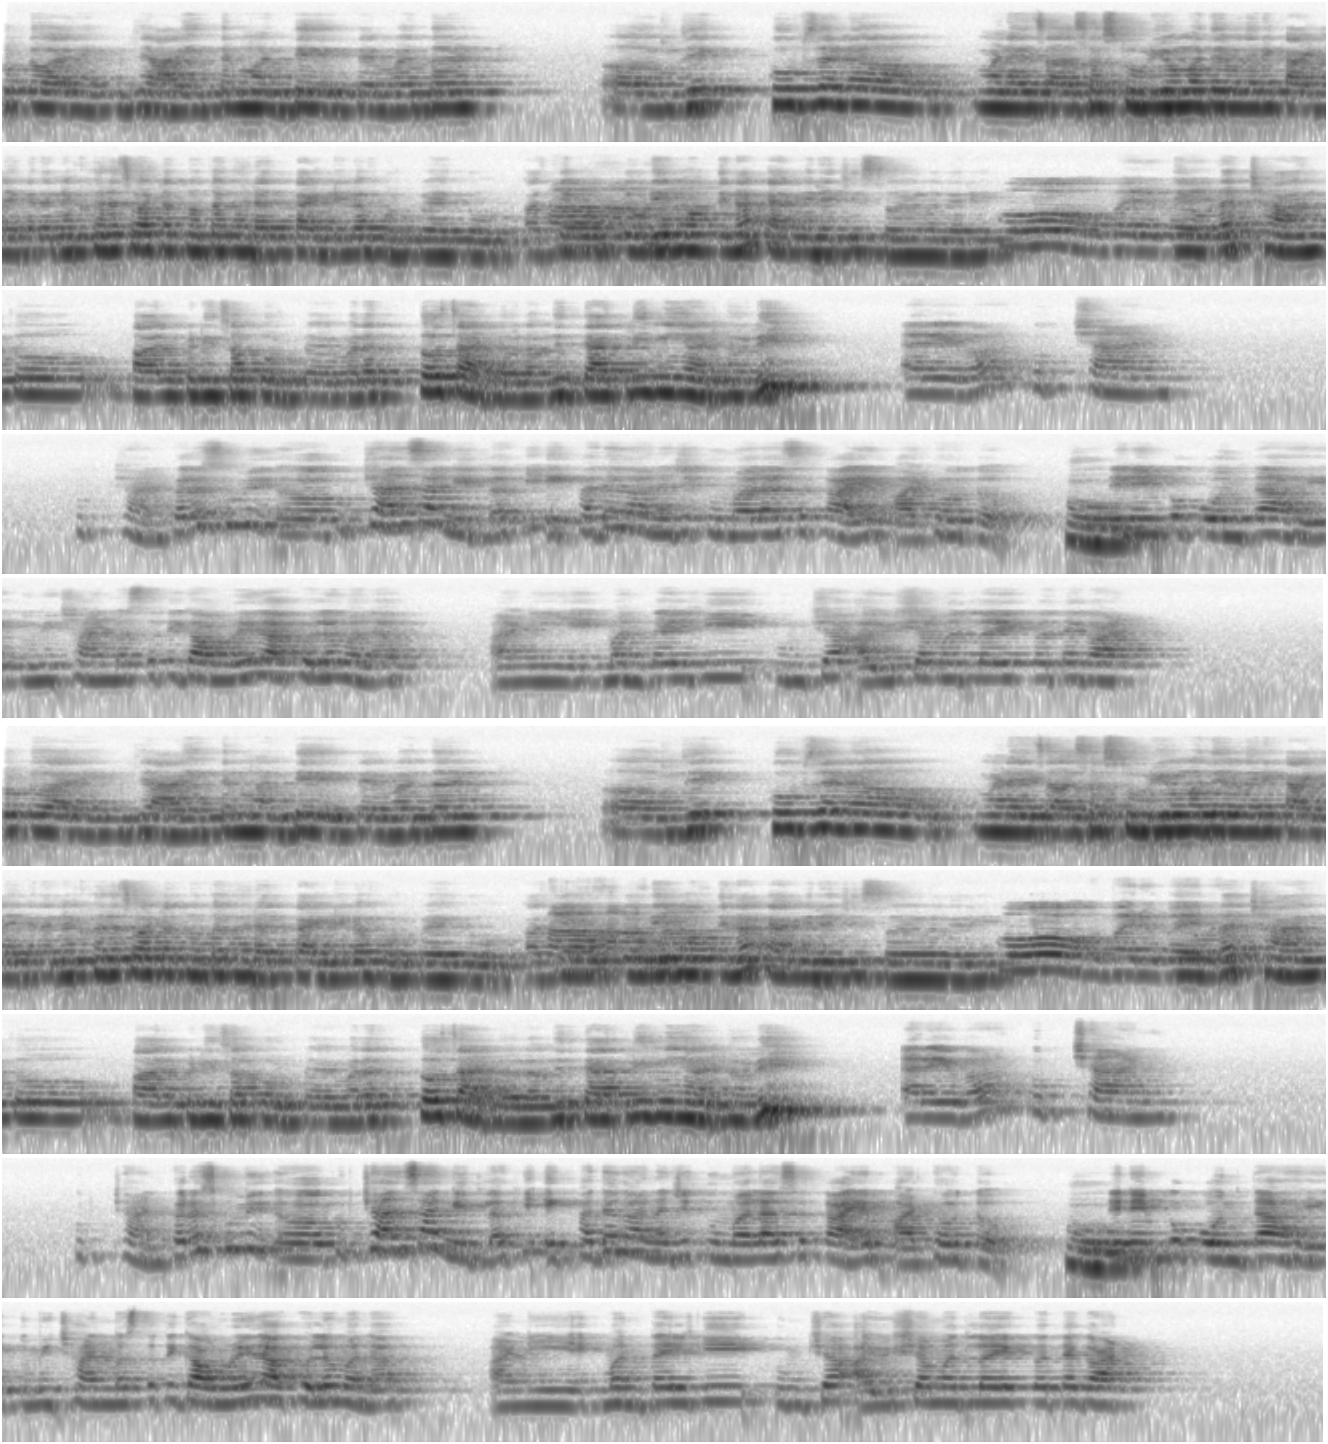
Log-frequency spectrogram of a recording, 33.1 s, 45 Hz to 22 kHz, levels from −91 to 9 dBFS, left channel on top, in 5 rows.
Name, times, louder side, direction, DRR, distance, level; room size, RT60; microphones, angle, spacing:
voice 1, 0.0-2.3 3.0-3.5 3.8-11.6 12.5-17.1 25.2-25.5, equal, 20° left, -1 dB, 1.6 m, -22 dB
voice 2, 9.3-10.2 11.6-12.7 17.7-19.1 20.4-24.9 25.4-28.5 28.9-32.0, right 3 dB, 80° right, 2 dB, 1.4 m, -28 dB
12.0 x 5.0 x 2.8 m, 0.71 s
head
